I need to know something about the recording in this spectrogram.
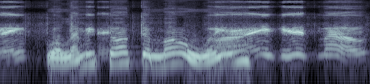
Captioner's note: on phone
